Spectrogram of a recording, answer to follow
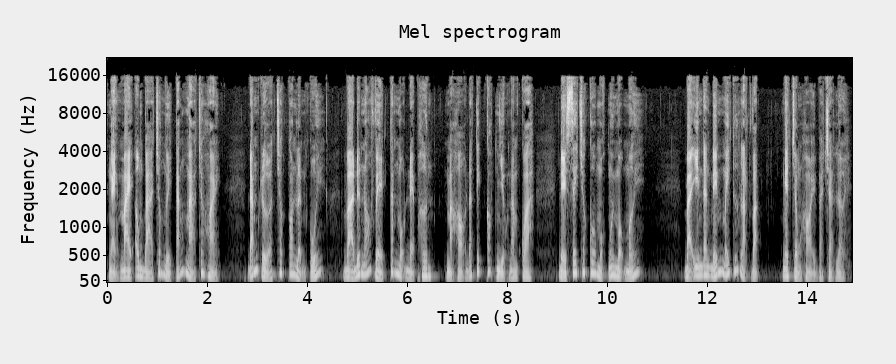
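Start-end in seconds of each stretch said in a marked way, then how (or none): none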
